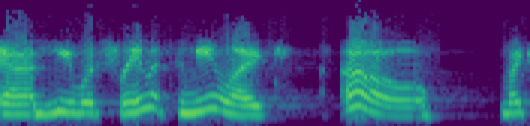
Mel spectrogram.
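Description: In an ordinary speaking voice, a woman talks at a moderate pace with an American accent and ordinary pitch variation. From US South. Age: 30s. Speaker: abuse survivor. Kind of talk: testimony.

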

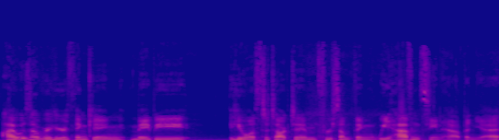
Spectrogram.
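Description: A man with an American accent and a plain, everyday voice, medium in pitch with ordinary pitch variation, at a fairly quick pace on a very clean recording with a silent background. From Santa Monica, Southern California. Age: 20s. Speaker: TV review podcast host. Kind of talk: casual chat.

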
